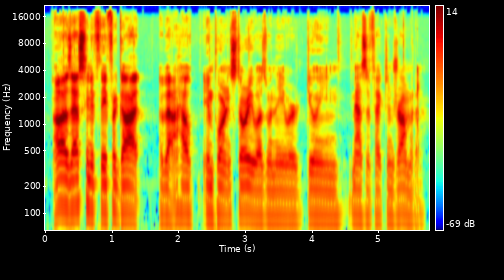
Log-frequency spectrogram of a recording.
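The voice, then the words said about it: Flat monotone voice. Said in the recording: “It's my monotone voice.”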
